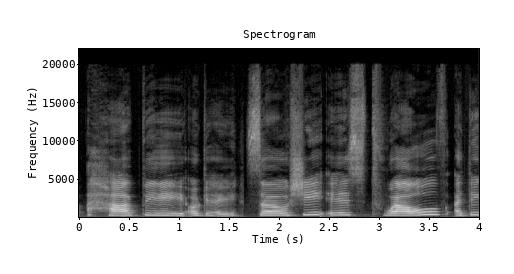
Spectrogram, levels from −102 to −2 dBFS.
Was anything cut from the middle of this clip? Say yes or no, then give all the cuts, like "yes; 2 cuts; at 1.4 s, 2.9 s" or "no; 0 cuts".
no; 0 cuts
